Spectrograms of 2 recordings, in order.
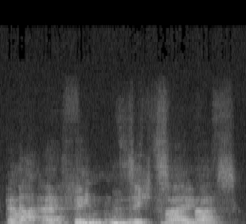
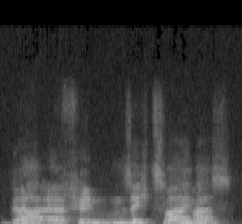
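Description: First: Said in the usual way. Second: "Da erfinden sich zwei was?" rising on was as a question; questioning rise. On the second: Shown as a demonstration.

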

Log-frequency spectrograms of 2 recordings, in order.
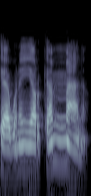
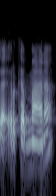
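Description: First: "اركب معنا" as irkam-maʿanā, one long m; ba merged into mim. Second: "اركب معنا" as irkab maʿanā, the b sounded; unmerged ba. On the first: Teacher recites the example, ba merged into mim. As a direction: turn the ب of "اركب" into a doubled م. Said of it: "تقلب الباء ميما ثم تدغمها في الميم". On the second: Teacher cites the form before merging, unmerged ba. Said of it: "تقلب الباء ميما". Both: Shown as a demonstration.

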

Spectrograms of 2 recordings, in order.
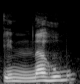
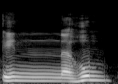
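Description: First: Raised "innahumu", last vowel reduced; rawm ending. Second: Slow, stretched إنهم closing on m; raised "innahum", drawn out; stop on meem. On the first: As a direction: say إنهم with a faint short u after m. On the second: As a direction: hold إنهم and end on the m with no vowel. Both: Shown as a demonstration. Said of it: "يوقف عليها بالروم؟".

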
